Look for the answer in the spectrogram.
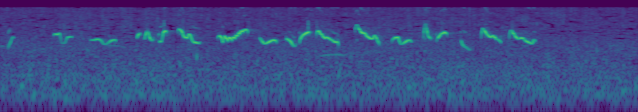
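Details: Caged white-eye, kept and fed apple, sings a fast chattering run of high, sharply up-and-down whistled notes, about a dozen crowded into under three seconds, clean and steady against a quiet background.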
